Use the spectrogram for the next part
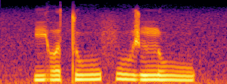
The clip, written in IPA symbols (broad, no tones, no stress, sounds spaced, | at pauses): j ɤ t uː f uː ʒ n u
